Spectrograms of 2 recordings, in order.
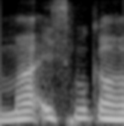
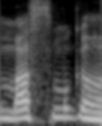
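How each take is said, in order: First: The words are separate with the 'i' pronounced. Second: The words run together with the 'i' dropped. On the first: The speaker calls it wrong. "মা ইসমুকা হবে না।" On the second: The speaker calls it right. "মাসমুকা হবে"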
